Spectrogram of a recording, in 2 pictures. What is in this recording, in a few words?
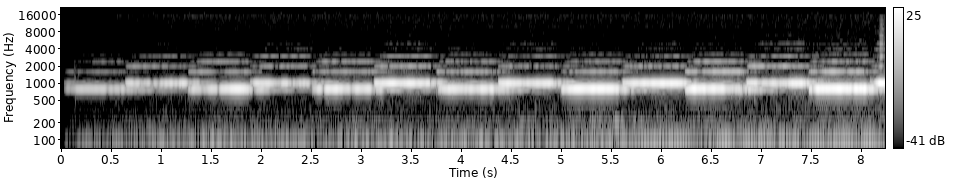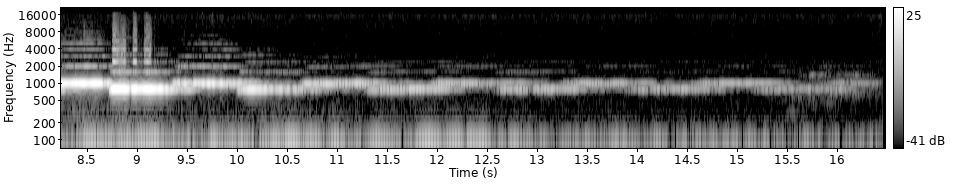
ambulance passing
